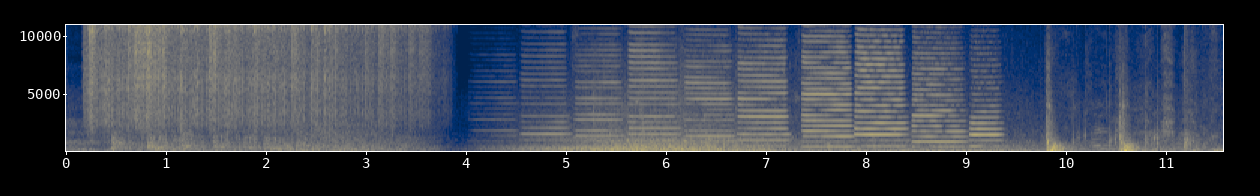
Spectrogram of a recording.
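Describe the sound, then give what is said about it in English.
A loud ambulance siren alternates between high and low tones for several seconds as the ambulance arrives, following a burst of rushing noise and ending with a few sharp knocks. “Out of the way, the ambulance is here.”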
